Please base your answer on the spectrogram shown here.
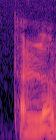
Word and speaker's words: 달아: 때 설정 켝 울림소리 5 건조 영어의 얼 발음입니다 다아라 하면은 알바를 되죠 달아 로열 금연 안되고 달라 로 읽어야 한다는 것입니다 만약에 바로 이루어야 된다면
